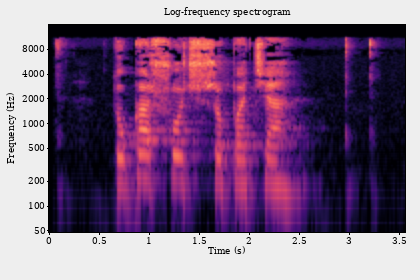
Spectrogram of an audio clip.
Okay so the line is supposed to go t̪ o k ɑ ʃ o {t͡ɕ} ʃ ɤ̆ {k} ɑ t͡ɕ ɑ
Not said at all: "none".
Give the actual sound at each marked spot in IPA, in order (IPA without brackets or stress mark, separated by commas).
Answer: t͡ɕ, p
